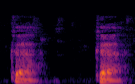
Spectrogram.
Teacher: Dan dia sifatnya ada hamas. Hamas itu ada sedikit hembusan udara ya · Kaf itu makhrajnya di depan huruf qaf ya. Kalau qaf itu di dalam, tapi kaf itu agak di depan. Dan dia sifatnya ada hamas. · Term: huruf kaf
